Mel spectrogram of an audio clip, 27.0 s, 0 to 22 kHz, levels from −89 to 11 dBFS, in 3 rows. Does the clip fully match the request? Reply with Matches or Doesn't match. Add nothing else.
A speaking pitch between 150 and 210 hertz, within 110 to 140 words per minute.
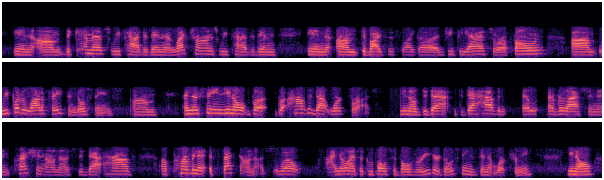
Doesn't match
